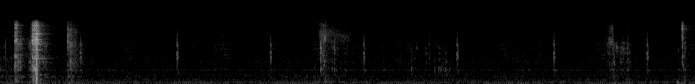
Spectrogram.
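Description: Scalpel blade slicing through a paper greeting card, a few crisp short scrapes and ticks, one louder cut near the start, then sparse quiet clicks in a still room.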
